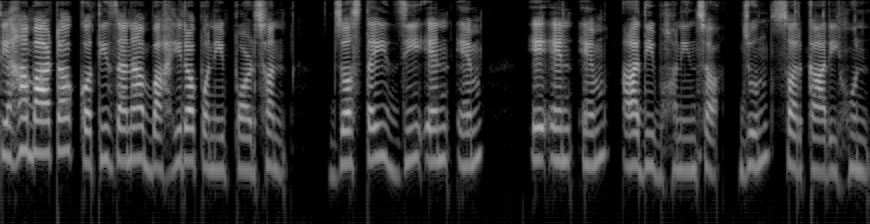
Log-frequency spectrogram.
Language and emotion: Nepali, neutral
